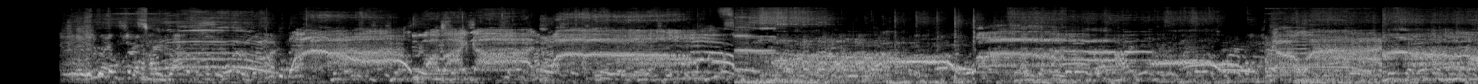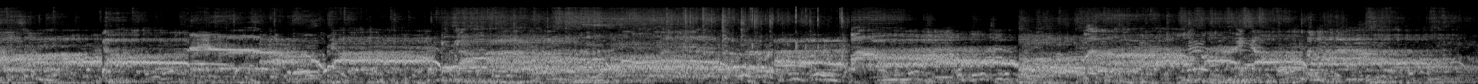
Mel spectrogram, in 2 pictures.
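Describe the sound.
A boy screams and shrieks at the top of his lungs, loud, in long repeated bursts over the steady chatter of a crowd, with other voices mixing in throughout; nobody else is screaming.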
